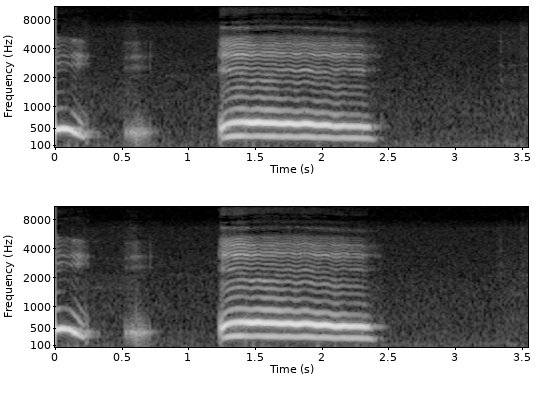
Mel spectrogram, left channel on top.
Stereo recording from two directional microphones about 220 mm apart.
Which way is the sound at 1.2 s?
Centre (ahead or behind).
